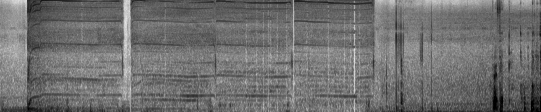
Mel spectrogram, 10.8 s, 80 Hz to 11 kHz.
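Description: A power drill with a 5/32 inch bit bores into a shed door, whining loudly and steadily for several seconds with one short pause, then stops, followed by scattered handling noises.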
